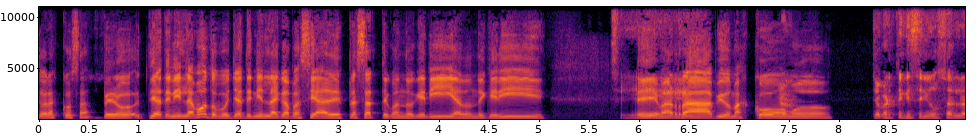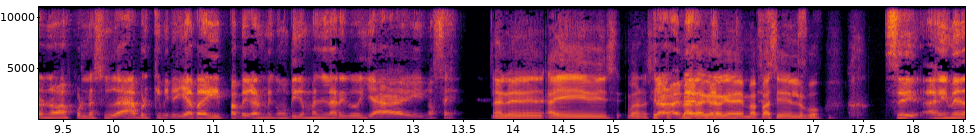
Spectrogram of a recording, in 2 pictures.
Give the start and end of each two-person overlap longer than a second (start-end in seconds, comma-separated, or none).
15.4-16.7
